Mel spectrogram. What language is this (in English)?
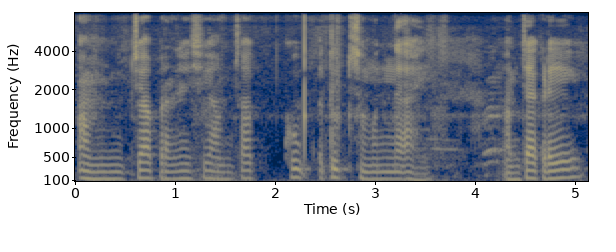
Marathi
